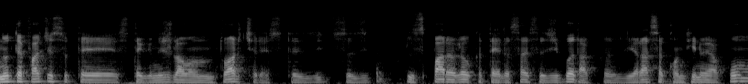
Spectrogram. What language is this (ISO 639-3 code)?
ron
